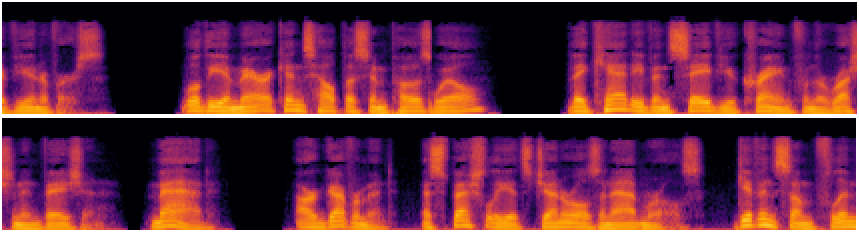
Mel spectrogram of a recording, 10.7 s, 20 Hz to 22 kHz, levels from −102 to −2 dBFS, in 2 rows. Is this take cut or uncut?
cut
